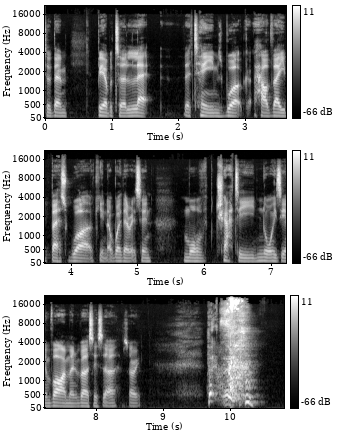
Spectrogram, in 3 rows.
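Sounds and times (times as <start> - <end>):
speech: 0.0 - 10.5
single loud sneeze: 9.7 - 10.6.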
